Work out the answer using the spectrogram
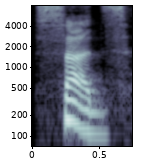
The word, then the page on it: suds: American English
